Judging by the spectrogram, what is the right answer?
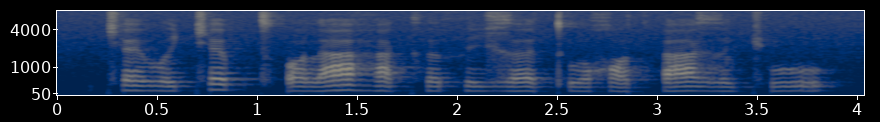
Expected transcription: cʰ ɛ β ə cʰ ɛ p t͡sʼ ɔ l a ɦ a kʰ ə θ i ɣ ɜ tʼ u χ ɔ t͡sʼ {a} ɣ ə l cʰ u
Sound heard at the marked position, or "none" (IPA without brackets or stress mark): a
